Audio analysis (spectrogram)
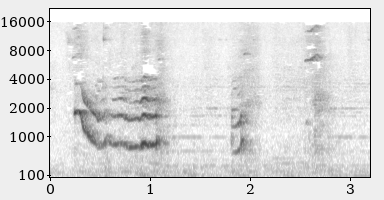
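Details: Male Miniature Pinscher, wet after rain and being dried indoors. One drawn-out whine slides downward and holds for about a second, followed by two brief, softer yips.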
